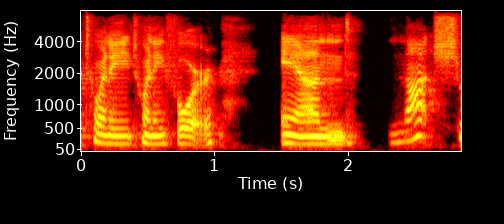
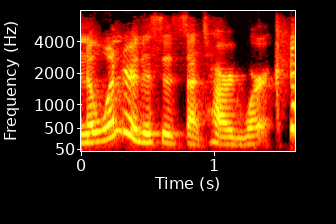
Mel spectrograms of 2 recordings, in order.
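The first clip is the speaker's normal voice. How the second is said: ordinary talk, nothing marked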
